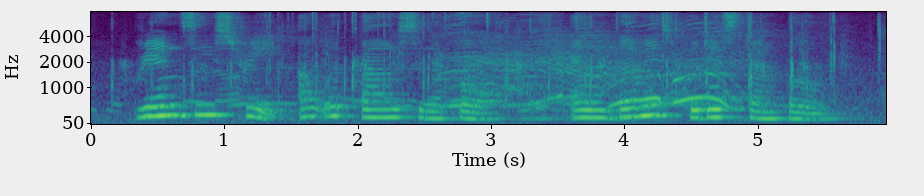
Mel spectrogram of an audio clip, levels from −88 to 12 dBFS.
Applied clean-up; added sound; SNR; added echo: none; Cheering; 9 dB; none.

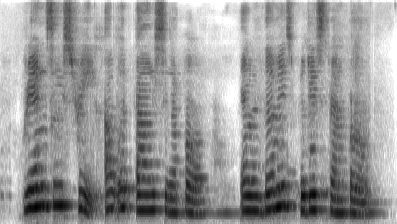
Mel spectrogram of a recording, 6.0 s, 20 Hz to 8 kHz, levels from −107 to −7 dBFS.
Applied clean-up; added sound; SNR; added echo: neural mask model Resemble Enhance denoiser.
